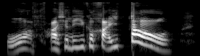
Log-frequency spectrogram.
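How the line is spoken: Shouting. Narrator (Chinese): 卢茨佩罗……喊道

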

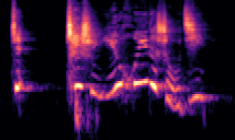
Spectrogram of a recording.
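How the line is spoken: Loud cry. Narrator (Chinese): 郑杰大叫一声

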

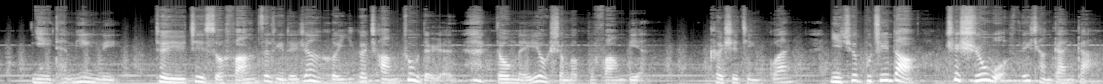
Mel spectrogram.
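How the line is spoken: With a smile. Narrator (Chinese): 医生笑了笑说

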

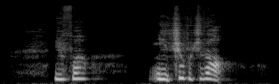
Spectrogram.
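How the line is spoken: Excited, hurried. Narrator (Chinese): 声音激动且急促

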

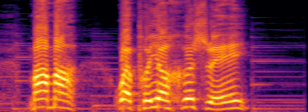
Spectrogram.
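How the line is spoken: Child calling out. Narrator (Chinese): 小乐 叫妈妈

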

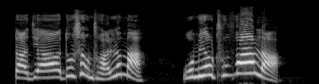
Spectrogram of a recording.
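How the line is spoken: Shouting like a captain. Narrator (Chinese): 蹦蹦模仿着船长的样子喊了起来

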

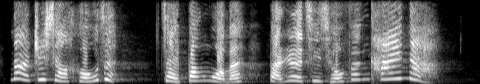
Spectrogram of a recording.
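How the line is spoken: Shouting. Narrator (Chinese): 有人在下面喊起来

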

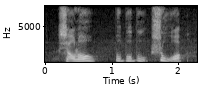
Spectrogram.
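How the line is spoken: Anguished scream. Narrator (Chinese): 菊仙惨叫

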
